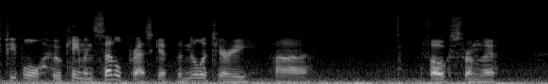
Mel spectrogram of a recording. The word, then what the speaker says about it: Prescott: Prescott. Prescott. Okay, that's what I thought. Like biscuit.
